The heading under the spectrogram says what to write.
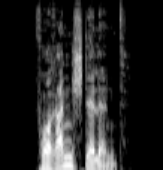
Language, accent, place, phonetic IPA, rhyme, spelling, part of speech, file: German, Germany, Berlin, [foˈʁanˌʃtɛlənt], -anʃtɛlənt, voranstellend, verb, De-voranstellend.ogg
- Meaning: present participle of voranstellen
